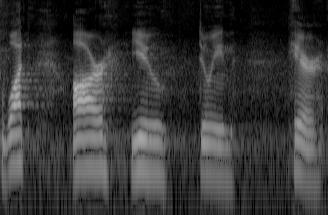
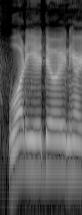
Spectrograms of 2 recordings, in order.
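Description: First: Soft, slow, low hushed question; still small voice. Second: A low, grave question; low voiced question. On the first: Retold or imitated. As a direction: ask it barely above a breath. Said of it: "in the still small voice". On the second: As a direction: ask it deep and grave. God's question replayed.

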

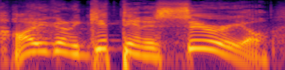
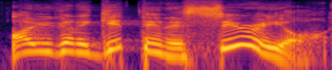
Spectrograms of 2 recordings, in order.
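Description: First: Retold threat, higher pitch; playful dad threat; mock threat. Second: Higher, half-joking menace; hammed-up threat to a kid; mock threat. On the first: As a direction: repeat the cereal threat, same menace. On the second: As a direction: threaten with breakfast, playfully. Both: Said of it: "I said it like a threat".

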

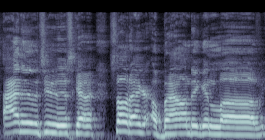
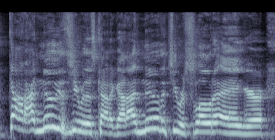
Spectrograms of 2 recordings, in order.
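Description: First: Mock the praise back at God; snarky. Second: Sarcastic, higher mocking tone; snarky. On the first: Jonah snarkily repeating God's kindness. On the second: Jonah snarkily throwing God's mercy back at him. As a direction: sneer the praise back at God. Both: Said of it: "that little snarkiness in there".

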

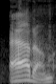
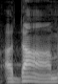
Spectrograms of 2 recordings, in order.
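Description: First: Said in the usual way. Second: "Adam" said the Hebrew way, stressed on the second syllable; Hebrew pronunciation. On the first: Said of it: "we always think of Adam". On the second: Shown as a demonstration. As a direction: say "Adam" as ah-DAHM. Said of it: "Adam in Hebrew".

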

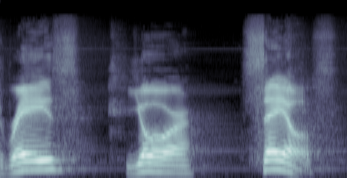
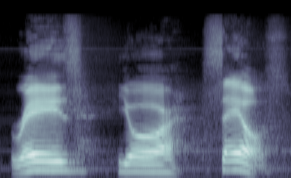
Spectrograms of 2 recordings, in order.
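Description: First: Each word hit loud with a pause between; loud command. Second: Slow repeat. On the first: Acted. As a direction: call out Raise, your, sails word by word. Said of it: "He says". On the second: Shown as a demonstration. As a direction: Raise your sails drawn out very slowly. Repeats the phrase slowly.

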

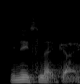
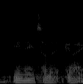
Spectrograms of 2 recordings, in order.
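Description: First: Said in the usual way. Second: Much softer, tender; hushed, gentle urging; soft repeat. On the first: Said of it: "repeated line". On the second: Shown as a demonstration. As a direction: say it gently, almost to yourself. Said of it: "repeated softer".

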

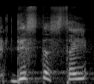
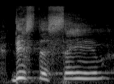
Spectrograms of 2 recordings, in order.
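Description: Both takes have the same delivery.

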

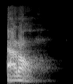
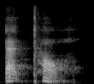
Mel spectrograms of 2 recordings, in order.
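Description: First: Said in the usual way. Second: "Act tall" softly, with a hard T opening the second word; country pronunciation. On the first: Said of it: "like my granddaddy would say". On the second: Retold or imitated. Preacher quoting granddaddy's country tongue, country pronunciation of "Act tall". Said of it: "That's that country tongue".

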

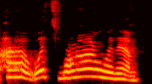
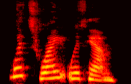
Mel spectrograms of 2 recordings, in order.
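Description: First: Raised-pitch retold exasperation; higher, lightly huffy imitation of one's own grumbling; mock irritation. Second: Mild, settled self-questioning; retold change of heart, lightly voiced; reconsidering, retold. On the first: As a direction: act out mild annoyance at a husband. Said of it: "I was really irritated with him". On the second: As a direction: act out stopping to think better of him. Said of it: "then I stopped and I said".

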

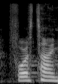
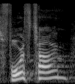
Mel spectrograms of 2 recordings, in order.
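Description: First: "Fourth time" said again through a laugh; laughing repeat. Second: Fourth time with a high, loud jump on "time"; emphatic fourth time. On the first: Real, not acted. Laughing repeat of own line. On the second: Acted. Punchline on the rabbis' limit.

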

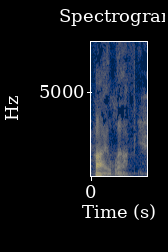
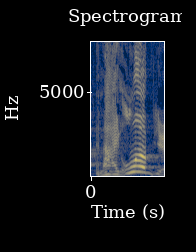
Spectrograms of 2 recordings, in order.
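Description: First: Very low, hushed reply; tender whisper. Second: LOVE pushed up high and strong; insistent love. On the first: God answering the broken man, tender whisper. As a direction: answer softly, almost all breath. God's quiet answer to protest. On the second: God answering the messed-up man, insistent stress on "love". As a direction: lean hard on "love", voice raised. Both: Acted.

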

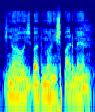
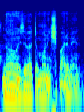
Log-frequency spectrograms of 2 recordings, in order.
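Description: First: Lightly voiced menacing crime boss; calm menacing drug lord. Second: Calm menacing drug lord. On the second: Retold or imitated. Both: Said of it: "I loved the Kingpin voice".

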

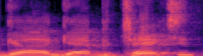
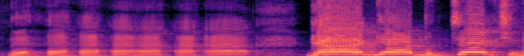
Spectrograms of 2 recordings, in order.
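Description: First: Said in the usual way. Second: Very slow, stretched-out shout; slow hollered preacher proclamation; drawn-out shout. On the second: Shown as a demonstration. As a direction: stretch every word and call it out. Repeats line drawn out, shouted.

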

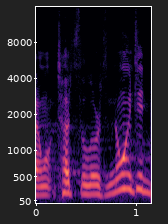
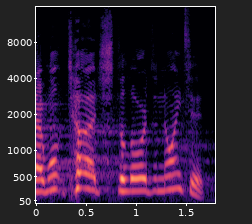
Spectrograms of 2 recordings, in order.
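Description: First: Said in the usual way. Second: The same vow said again higher, leaning on it; "I won't touch the Lord's anointed" lifted higher and stressed; emphatic repeat. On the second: Retold or imitated. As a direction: repeat it so it sinks in.

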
